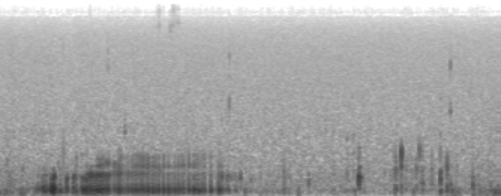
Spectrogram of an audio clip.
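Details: Low gurgling, bubbling stomach rumbles after drinking water, strongest early and then fading into scattered small pops: borborygmi.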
